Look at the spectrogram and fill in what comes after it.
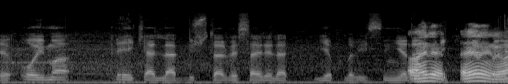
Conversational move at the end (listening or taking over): taking over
